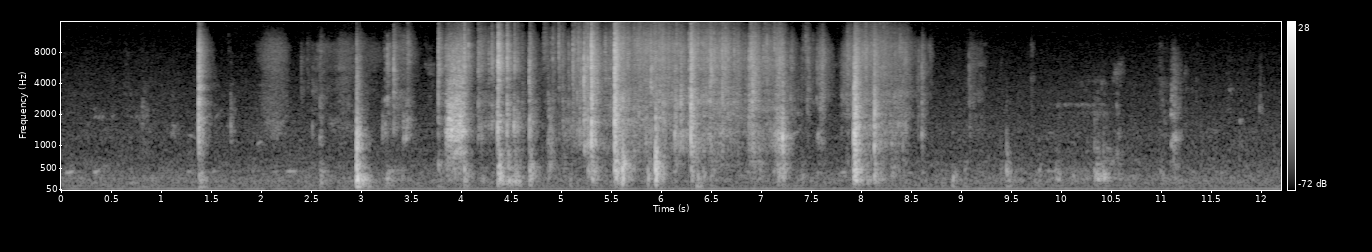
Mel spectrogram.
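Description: Card packaging handled and opened by hand: a few sharp clicks, then about four seconds of dense rustling and scraping of cardboard, then lighter taps as the box comes open.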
